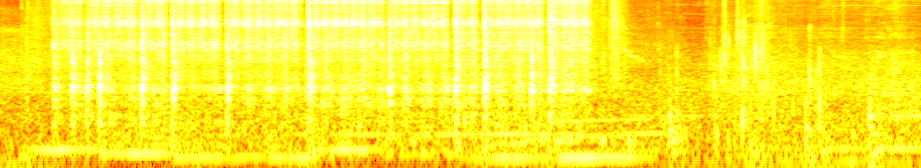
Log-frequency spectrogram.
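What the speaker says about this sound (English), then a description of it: "You really have to get a tool and scrape them a bit." A metal tool scrapes carbon off grill grates in rapid, rough rasping strokes for about six seconds, close and steady, then tapers into a few lighter scrapes and knocks.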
